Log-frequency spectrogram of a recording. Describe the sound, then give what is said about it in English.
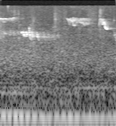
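Faint bird chirps in London's Holland Park drift in and out over a steady low outdoor rumble, a few short high calls scattered across the quiet background. “amid the birdsong of London's Holland Park”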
